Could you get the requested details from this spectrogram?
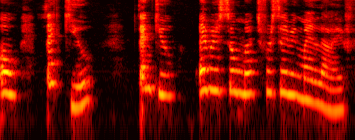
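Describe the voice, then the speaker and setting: A woman uses a put-on character voice that is squeaky and extremely high in pitch. She speaks at a fairly slow pace. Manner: grateful.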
